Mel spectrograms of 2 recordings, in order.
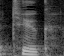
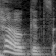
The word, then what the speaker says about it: toque: He refuses to wear the Chef Boyardee hat, which he called a toque. But the correct pronunciation is toque.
